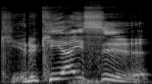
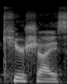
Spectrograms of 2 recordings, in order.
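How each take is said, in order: First: The name is said as in the Japanese original. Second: The name is said as in the English dub. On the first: This is how the original version says the name. The speaker calls it right. "instead of Kirkiaisu" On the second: This is how the dubbed version says the name. The speaker calls it wrong. "they say Kirscheiss"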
